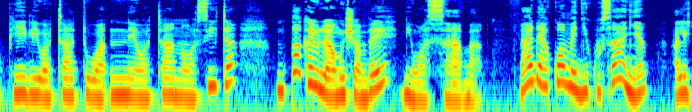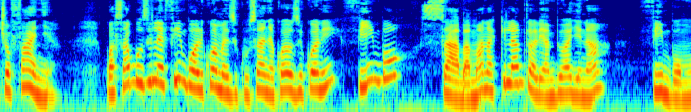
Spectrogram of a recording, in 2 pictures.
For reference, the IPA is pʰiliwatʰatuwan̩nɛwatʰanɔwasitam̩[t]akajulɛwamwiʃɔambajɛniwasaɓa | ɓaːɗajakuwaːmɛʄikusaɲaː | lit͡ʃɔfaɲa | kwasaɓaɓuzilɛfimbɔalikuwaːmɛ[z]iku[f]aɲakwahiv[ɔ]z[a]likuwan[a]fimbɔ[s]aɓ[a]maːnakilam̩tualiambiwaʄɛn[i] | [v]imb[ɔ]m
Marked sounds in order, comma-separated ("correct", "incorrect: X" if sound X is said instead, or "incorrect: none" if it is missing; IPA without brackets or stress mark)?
incorrect: p, correct, incorrect: s, correct, incorrect: i, incorrect: i, correct, correct, incorrect: a, incorrect: f, correct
